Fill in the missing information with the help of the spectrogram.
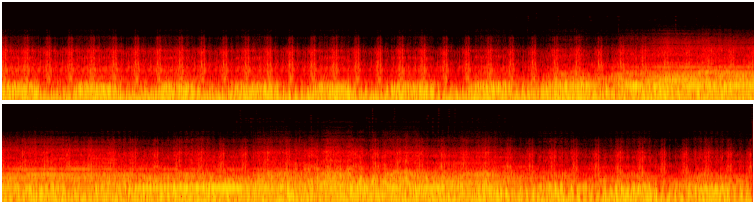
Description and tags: Underwater beat with resonance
